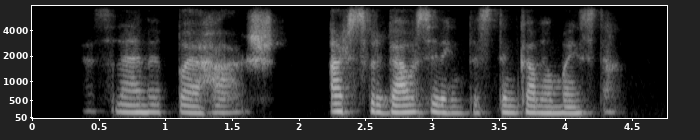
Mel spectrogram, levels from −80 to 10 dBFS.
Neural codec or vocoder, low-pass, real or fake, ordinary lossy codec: codec, 16 kHz, 0.8 kbps, ZipCodec; 7.2 kHz; fake; Opus, 16 kbps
